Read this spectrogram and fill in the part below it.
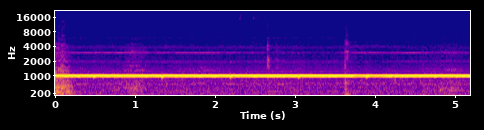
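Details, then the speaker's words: Sony TC-K415 cassette deck playing a 1 kHz test tone, reading 990 Hz and running slightly slow: slight waver in pitch, flutter from a hardened, possibly dented pinch roller that needed replacement. "a bit difficult here there we go yeah definitely it sounds like there is a dent in that pinch roller thing thing"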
